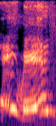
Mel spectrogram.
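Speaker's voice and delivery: relaxed, lazy drawling voice. Showing how the line sounds: the Dude voice. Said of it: "It's a little like, uh, the dude".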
